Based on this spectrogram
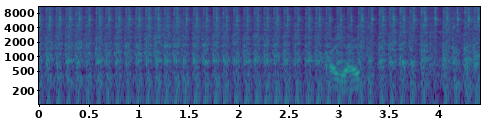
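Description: Steady single-cylinder idle with a light metallic rattle riding on each beat, about three per second; a top-end rattle, source unconfirmed.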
